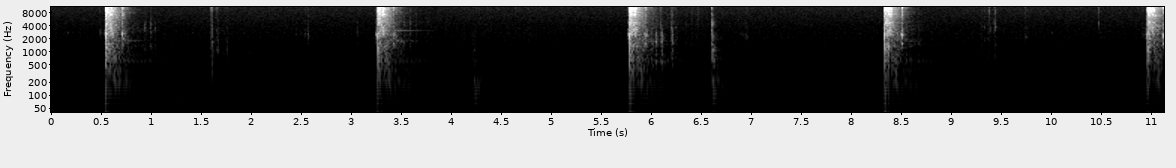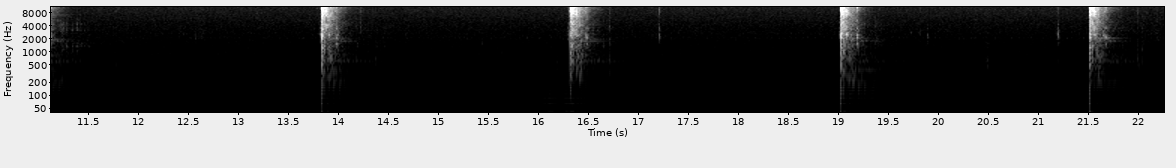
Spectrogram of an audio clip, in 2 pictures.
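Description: A Secutor Gladius 17 CO2 airsoft pistol on a Crossman CO2 capsule fires 0.2 gram BBs: nine sharp, loud single shots spaced a few seconds apart, each followed by a faint clack, in a quiet room with no talking.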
